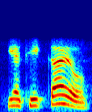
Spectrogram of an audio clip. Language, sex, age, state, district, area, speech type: Sindhi, female, 45-60, Gujarat, Surat, urban, conversation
